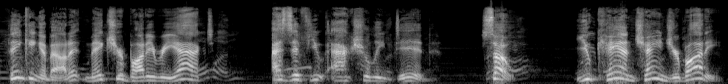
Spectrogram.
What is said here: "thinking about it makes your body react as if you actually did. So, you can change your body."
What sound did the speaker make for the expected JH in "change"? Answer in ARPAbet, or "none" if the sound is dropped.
JH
